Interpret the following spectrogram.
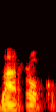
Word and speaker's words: barroco: Eso es barroco. Barroco significa complejo. Así que el barroco es un movimiento artístico, cultural que impactó en muchas artes. Y se pronuncia barroco, no barroco, ni barroco. No, no. Es grave.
